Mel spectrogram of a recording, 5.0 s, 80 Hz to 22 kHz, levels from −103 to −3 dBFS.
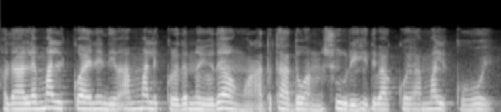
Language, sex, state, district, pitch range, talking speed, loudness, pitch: Chakma, female, Tripura, Unakoti, 190-210 Hz, 265 wpm, -16 LUFS, 200 Hz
